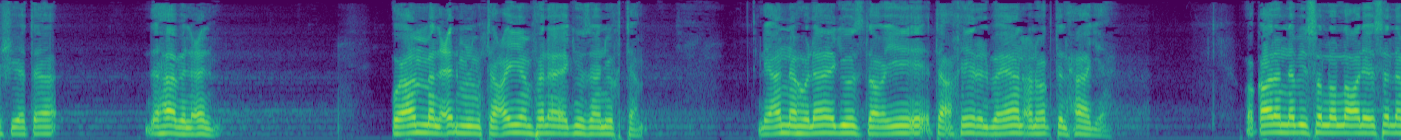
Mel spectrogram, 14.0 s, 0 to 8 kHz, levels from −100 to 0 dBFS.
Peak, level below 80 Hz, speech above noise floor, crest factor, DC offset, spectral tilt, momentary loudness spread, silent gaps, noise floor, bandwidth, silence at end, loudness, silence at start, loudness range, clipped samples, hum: -6 dBFS; -56 dBFS; 44 dB; 14 dB; under 0.1%; -6.5 dB/octave; 11 LU; none; -62 dBFS; 8 kHz; 0 s; -19 LUFS; 0 s; 4 LU; under 0.1%; none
